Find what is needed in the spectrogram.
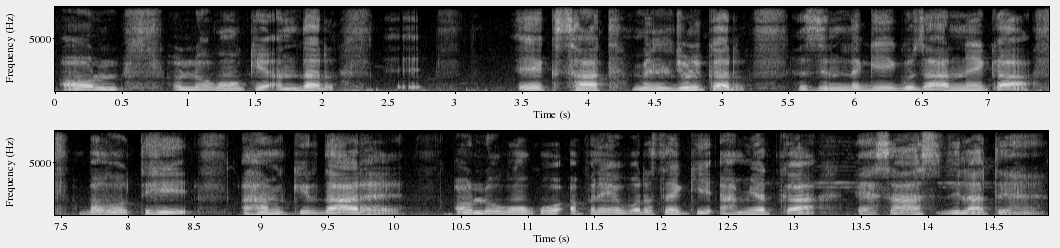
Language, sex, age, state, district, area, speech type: Urdu, male, 18-30, Bihar, Purnia, rural, spontaneous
